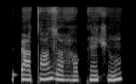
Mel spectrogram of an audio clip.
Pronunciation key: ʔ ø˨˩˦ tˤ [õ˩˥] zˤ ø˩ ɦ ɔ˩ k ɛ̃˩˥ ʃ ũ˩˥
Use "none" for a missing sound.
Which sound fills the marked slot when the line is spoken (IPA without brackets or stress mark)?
ũ˩˥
